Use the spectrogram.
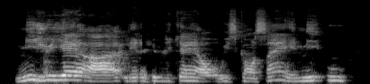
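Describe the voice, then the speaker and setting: A fairly high-pitched man's voice in a Quebec accent, with ordinary pitch variation and a fairly slow pace. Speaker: pollster. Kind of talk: interview. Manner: halting.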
